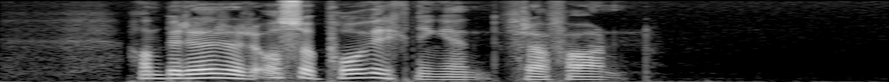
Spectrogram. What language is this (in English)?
Norwegian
